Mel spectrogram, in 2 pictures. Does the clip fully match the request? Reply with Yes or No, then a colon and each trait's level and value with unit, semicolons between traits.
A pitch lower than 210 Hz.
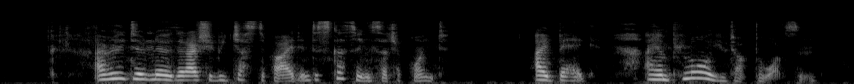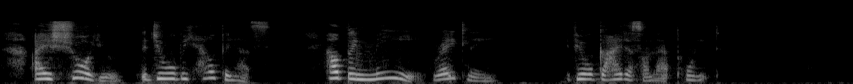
No: high, 230 Hz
